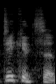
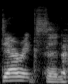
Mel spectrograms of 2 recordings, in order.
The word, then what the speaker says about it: Derrickson: i wish scott dicket dick derrickson i keep saying dickinson i was like that's not right right son right scott derrickson had made strange two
